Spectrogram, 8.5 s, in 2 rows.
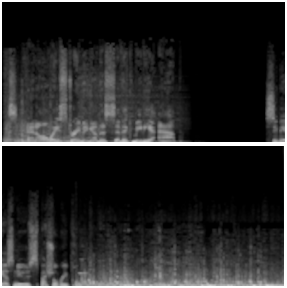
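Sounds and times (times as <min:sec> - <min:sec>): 
speech: 0:00.3 - 0:02.8, 0:04.0 - 0:07.0
horse-drawn caisson hooves clip-clopping on pavement: 0:05.4 - 0:08.4
outdoor rumble: 0:05.6 - 0:08.4.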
